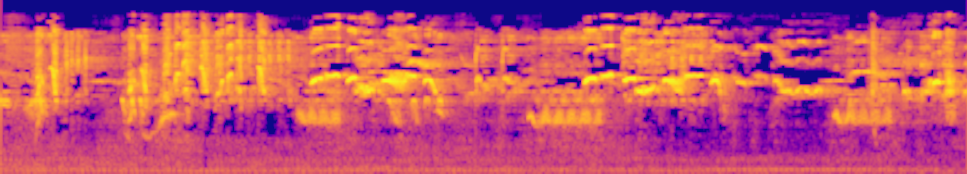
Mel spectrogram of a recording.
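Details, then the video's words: Singing kacer, Oriental magpie-robin, tail spread, opening with dense scratchy chatter then shifting to looping whistled phrases and buzzy trills, continuous and varied. "kacer gacor dor ,kacer gacor buka ekor"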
